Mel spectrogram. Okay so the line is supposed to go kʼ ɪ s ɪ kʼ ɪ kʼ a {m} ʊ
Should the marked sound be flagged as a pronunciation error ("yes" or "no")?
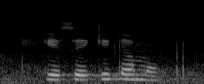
no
